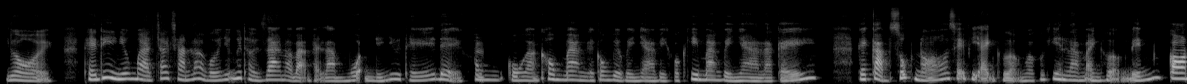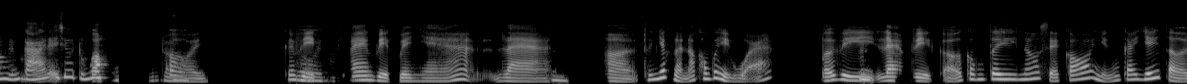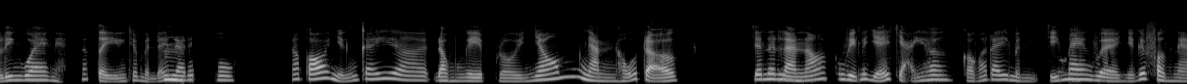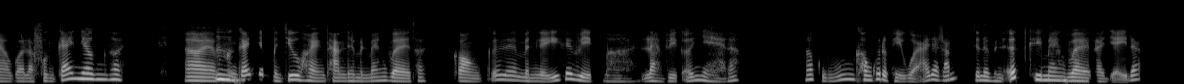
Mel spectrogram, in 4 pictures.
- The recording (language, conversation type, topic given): Vietnamese, podcast, Bạn xử lý thế nào khi công việc lấn sang thời gian cá nhân của mình?
- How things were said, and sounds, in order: unintelligible speech; tapping; other background noise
